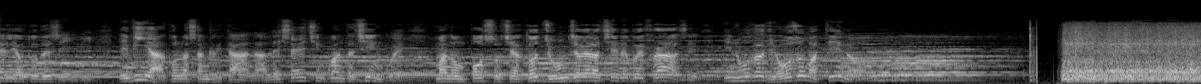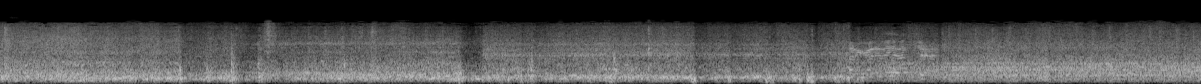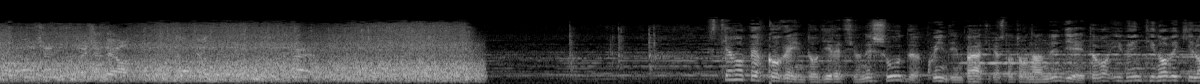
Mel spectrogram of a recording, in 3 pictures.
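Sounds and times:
music: 0.0s - 10.4s, 28.9s - 36.0s
wheels rumbling on rails: 10.6s - 28.9s.

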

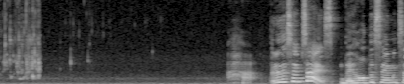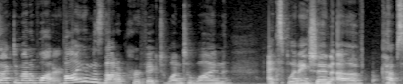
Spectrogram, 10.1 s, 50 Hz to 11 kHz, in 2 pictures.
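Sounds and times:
water pouring into a glass: 0.0s - 1.2s
faint water drips: 0.0s - 2.0s.

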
